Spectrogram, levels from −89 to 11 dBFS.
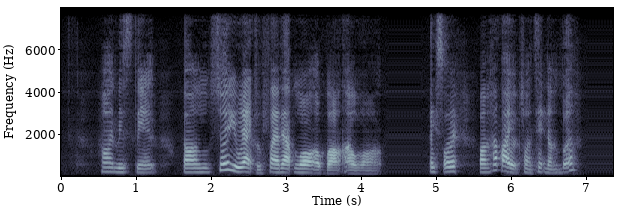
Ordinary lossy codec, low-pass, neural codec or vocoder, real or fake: none; none; codec, 16 kHz, 0.5 kbps, FreqCodec, larger model; fake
